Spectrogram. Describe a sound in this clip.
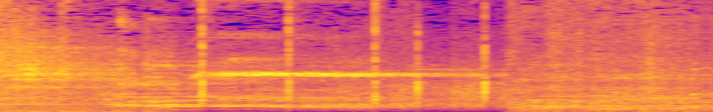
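A volleyball bounces several times on a hard floor.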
